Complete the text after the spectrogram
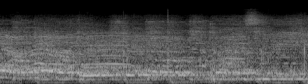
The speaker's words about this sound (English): In Buenos Aires, fans were cheering for Lionel Messi after he scored two goals to lead Argentina over Austria 2-0.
